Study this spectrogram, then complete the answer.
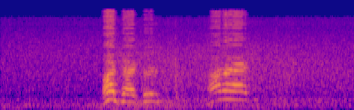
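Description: Men shout commands to each other outdoors.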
